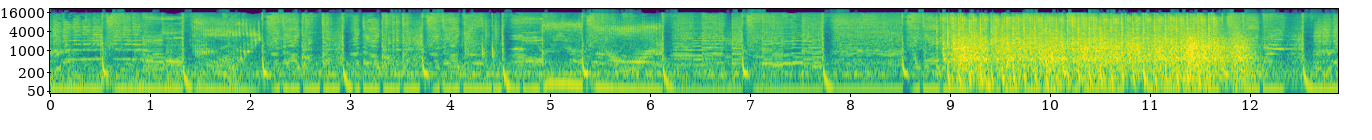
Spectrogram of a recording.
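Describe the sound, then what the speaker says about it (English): Gunfire in the space game Star Citizen: rapid bursts of shots sound over a steady hum and background music, building to a loud, dense volley of fire in the final seconds. "Somebody's firing at me."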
